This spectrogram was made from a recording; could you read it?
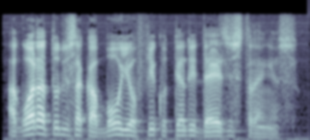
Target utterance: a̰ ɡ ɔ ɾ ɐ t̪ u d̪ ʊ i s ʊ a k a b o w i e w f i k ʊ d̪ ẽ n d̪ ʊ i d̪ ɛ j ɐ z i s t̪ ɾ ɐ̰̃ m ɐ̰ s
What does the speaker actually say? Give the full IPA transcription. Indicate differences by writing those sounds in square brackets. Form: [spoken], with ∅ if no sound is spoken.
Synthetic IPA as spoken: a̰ ɡ ɔ ɾ ɐ t̪ u d̪ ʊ i s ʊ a k a b o w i e w f i k ʊ [t̪] ẽ n d̪ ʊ i d̪ ɛ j ɐ z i s t̪ ɾ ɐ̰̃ [ɲ] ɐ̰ s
